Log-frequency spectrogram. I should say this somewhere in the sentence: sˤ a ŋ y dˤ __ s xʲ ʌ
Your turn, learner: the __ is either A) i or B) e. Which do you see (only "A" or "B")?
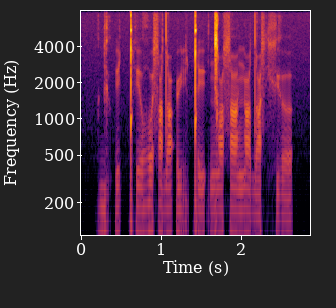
B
